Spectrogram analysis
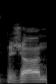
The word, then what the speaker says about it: Bijan: made it known that he's going back to Bijan. Okay, so my correct pronunciation is Bijan. That's over with now. We can call him Bijan.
